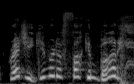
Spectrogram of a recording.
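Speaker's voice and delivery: high sarcastic sibling snap; exasperated sister. Retold or imitated. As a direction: ham up the fed-up sister.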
